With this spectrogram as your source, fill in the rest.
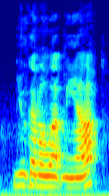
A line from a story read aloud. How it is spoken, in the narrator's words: he asks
